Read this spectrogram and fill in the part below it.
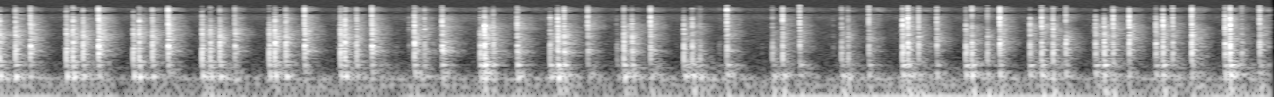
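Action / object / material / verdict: tap / plastic wipes canister / plastic / none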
